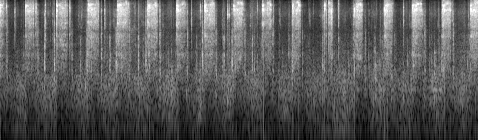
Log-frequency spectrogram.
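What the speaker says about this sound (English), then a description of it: "it's just easier to do it with the ratchet" Rapid ratchet wrench clicking in steady repeated bursts while a starter bolt is loosened on a Honda Civic, close and crisp, with no talking.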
